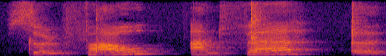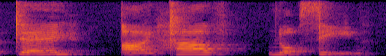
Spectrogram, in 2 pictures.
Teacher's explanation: there are 10 syllables. So foul and fair a day I have not seen. And that you want to stress every other syllable. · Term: iambic pentameter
